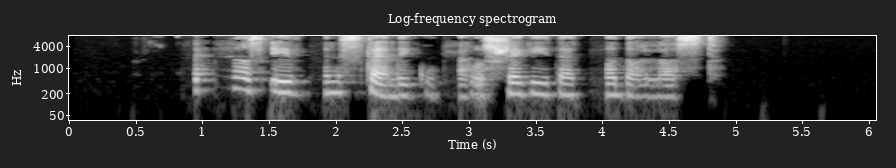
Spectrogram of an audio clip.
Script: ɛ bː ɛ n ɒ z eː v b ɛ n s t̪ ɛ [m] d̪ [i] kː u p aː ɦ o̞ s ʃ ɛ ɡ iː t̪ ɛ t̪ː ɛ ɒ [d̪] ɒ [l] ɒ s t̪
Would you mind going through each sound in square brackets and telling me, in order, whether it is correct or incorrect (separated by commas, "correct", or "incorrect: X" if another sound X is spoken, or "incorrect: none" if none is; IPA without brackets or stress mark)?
incorrect: n, correct, correct, incorrect: lː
